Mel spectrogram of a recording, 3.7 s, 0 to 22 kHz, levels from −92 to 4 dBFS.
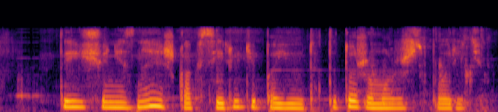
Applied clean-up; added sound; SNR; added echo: neural separator model SepFormer DNS4.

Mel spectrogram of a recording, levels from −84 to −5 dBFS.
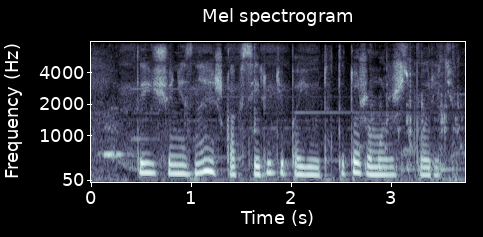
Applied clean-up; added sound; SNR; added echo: none; Toilet flush; 20 dB; none.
